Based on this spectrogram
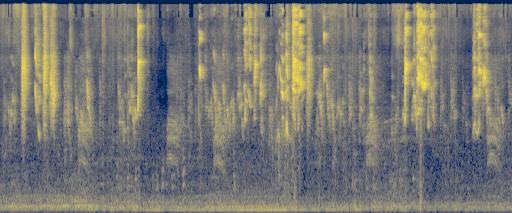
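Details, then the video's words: Albino and Fisher's lovebirds sharing an aviary with budgies while eating food; a flock of overlapping sharp, high chirps and squawks in irregular bursts, with a low steady hum underneath. "Lovebirds Chirping Sounds"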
